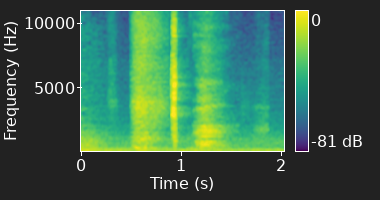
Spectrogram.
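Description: A person taking two short, sharp breaths like gasps, with a small click between them.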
